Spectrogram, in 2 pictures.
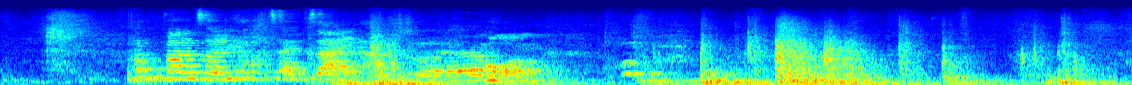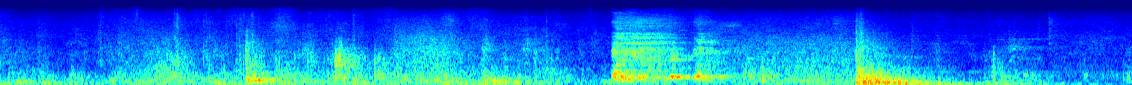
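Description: Footsteps thump on a wooden floor.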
